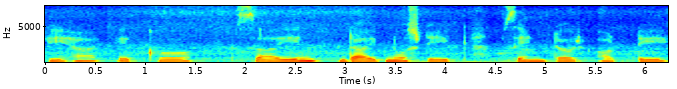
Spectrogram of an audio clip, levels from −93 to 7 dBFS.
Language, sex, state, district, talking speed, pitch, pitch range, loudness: Odia, female, Odisha, Khordha, 60 wpm, 220 Hz, 210-230 Hz, -17 LUFS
